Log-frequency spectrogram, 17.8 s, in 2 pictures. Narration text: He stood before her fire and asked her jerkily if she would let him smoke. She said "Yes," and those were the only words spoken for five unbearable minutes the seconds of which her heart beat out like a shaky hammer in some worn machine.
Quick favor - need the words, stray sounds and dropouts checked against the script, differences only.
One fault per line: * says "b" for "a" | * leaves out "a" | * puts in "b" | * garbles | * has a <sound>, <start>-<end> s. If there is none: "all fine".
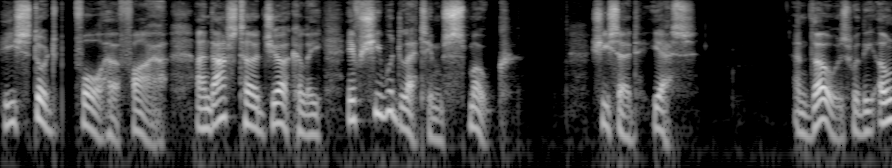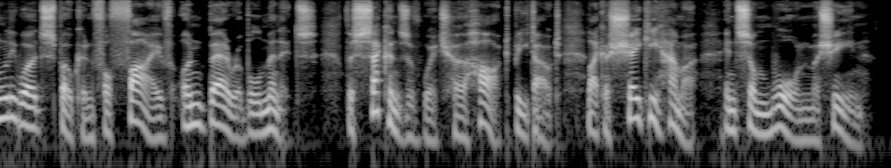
* has a dropout, 0.7-0.8 s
